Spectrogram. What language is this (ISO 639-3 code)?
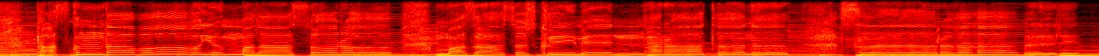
kaz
